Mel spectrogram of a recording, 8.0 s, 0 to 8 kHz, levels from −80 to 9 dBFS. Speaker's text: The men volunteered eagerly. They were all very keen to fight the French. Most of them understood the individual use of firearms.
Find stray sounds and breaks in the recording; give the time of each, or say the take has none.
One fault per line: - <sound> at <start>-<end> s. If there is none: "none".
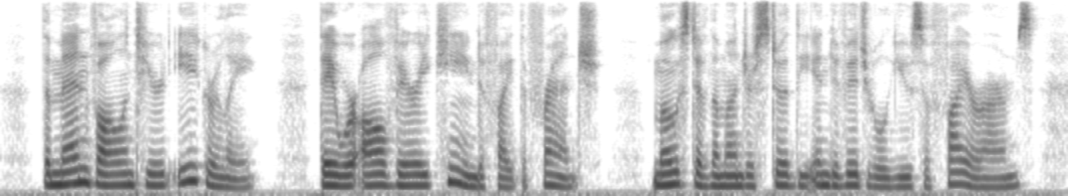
none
